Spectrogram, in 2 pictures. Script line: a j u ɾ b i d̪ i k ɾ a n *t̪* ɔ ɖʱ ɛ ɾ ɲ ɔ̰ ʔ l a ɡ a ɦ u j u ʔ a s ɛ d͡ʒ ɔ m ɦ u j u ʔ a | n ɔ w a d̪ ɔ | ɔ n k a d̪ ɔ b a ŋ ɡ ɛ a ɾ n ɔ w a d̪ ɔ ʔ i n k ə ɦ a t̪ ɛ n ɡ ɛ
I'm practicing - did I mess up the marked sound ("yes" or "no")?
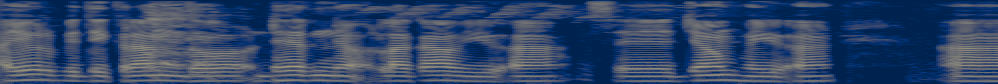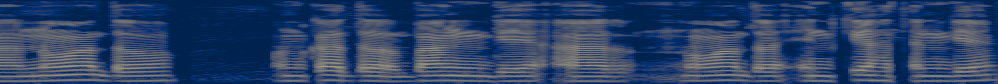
yes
